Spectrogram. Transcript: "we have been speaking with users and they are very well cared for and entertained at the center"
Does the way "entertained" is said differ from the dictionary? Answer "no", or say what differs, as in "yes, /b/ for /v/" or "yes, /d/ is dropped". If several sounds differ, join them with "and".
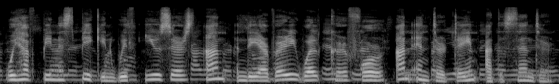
yes, /d/ is dropped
